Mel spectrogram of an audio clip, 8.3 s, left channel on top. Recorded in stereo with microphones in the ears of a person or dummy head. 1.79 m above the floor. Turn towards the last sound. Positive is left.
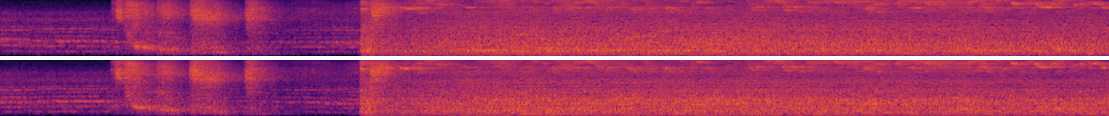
turn(degrees=-50)  # may be behind; listen again after turning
